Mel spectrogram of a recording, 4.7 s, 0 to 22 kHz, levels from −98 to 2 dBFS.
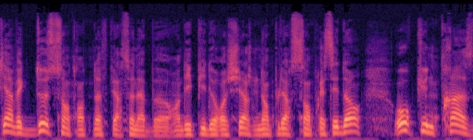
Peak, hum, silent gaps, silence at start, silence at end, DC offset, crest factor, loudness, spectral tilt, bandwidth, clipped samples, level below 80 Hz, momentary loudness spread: -8 dBFS; none; none; 0 s; 0 s; under 0.1%; 16 dB; -26 LUFS; -5 dB/octave; 17.5 kHz; under 0.1%; -64 dBFS; 6 LU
